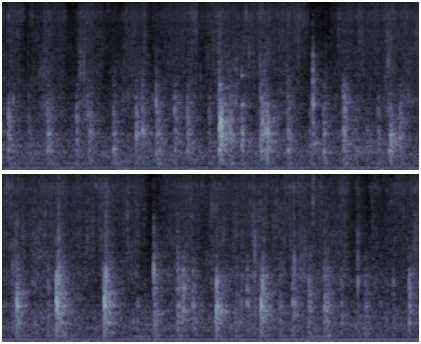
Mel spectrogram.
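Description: Gefilte fish mixture is mixed with chopped onion in a steady, rhythmic series of soft, wet stirring strokes, close and moderately quiet, with no talking.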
